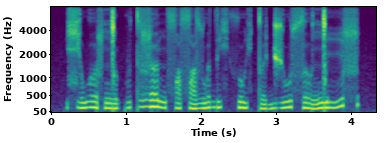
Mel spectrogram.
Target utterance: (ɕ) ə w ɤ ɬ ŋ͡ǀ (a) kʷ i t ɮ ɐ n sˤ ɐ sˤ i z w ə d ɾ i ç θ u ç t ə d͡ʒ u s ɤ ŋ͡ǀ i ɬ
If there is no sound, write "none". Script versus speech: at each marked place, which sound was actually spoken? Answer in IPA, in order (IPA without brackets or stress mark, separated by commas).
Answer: ɕ, ə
